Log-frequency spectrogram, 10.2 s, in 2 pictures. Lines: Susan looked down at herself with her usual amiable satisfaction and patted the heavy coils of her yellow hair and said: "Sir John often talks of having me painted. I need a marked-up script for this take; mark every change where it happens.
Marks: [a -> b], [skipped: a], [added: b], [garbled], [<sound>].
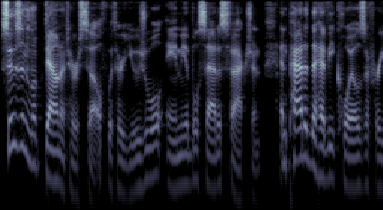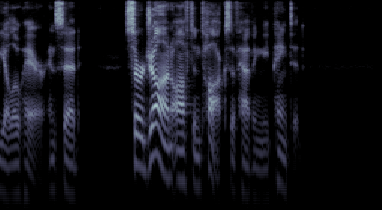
Susan looked down at herself with her usual amiable satisfaction and patted the heavy coils of her yellow hair and said: "Sir John often talks of having me painted.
